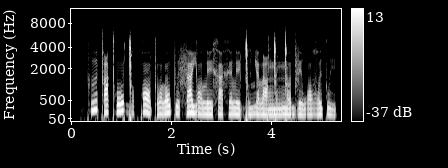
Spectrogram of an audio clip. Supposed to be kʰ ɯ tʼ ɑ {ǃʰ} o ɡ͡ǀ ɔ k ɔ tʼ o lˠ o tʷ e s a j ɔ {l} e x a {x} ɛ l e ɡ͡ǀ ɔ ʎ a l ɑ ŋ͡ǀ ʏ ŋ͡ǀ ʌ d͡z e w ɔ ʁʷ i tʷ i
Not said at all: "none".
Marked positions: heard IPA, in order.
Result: kʰ, l, x

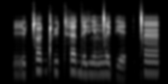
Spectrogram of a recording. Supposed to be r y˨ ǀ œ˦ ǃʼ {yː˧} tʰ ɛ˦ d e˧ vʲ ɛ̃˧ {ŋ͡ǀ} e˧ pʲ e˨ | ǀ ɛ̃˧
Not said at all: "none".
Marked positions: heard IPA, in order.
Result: y˧, ŋ͡ǀ

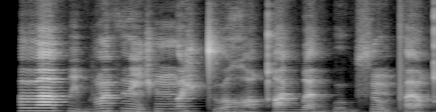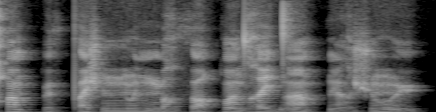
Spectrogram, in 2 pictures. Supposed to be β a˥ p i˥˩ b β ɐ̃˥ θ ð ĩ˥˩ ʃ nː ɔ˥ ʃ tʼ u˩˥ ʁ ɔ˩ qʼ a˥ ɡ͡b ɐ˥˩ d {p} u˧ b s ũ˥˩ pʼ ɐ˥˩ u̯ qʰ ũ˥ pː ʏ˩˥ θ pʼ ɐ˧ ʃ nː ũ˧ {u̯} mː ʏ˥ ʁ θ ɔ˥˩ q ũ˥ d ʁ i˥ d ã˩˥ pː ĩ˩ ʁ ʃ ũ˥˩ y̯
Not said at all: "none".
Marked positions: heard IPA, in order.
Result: p, i̯

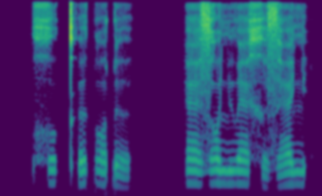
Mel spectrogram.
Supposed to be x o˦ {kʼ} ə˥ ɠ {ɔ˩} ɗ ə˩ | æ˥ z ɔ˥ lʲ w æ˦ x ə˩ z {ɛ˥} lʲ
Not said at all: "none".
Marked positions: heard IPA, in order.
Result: kʼ, ɔ˦, æ˥

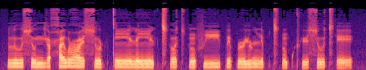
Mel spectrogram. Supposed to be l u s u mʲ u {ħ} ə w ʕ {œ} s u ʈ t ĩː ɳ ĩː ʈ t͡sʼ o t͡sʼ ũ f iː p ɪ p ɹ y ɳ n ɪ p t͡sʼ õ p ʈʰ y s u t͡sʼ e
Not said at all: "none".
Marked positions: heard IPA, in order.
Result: ħ, ø

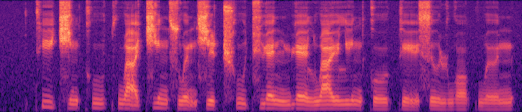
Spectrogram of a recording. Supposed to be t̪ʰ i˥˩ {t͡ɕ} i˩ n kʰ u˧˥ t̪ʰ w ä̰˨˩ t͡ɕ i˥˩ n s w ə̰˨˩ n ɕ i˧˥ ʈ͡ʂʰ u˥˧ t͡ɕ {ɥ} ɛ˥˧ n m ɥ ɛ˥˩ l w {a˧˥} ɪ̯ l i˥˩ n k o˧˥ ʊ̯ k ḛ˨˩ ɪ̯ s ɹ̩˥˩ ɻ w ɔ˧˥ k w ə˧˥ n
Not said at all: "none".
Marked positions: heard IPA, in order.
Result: t͡ɕ, ɥ, a˥

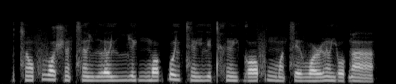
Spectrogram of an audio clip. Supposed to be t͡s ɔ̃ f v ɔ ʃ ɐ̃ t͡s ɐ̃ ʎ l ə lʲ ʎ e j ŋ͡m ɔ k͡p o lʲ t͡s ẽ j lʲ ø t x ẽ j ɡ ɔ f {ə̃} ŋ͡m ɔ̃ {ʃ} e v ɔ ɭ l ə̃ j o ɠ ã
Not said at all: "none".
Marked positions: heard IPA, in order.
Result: ə, t͡s

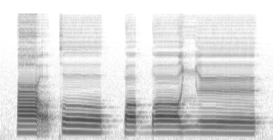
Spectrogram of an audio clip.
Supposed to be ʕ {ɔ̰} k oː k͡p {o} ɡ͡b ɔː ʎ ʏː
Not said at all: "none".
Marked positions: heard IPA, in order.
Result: ɔ̰, ɔ

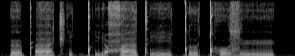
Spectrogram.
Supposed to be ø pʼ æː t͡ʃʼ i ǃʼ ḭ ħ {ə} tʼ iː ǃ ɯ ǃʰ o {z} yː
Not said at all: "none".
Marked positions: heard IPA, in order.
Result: æ, z

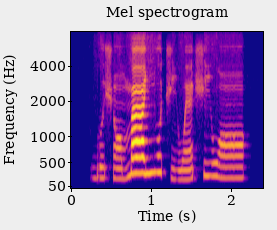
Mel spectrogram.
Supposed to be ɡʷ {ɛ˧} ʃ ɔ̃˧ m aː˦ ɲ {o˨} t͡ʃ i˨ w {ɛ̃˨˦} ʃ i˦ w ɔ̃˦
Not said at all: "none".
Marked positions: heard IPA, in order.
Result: ɨ˧, o˦, ɛ̃˨˦

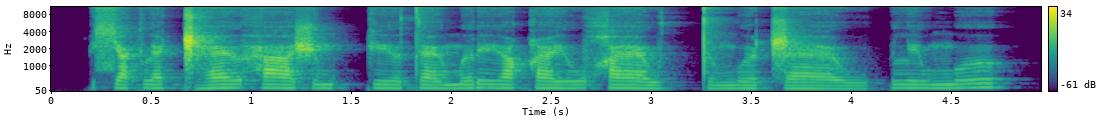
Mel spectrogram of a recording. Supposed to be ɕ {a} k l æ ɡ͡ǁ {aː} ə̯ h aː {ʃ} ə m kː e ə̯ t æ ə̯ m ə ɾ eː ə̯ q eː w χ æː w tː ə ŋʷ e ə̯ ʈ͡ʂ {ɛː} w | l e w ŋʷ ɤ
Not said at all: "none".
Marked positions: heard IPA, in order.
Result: a, æː, ʃ, æː

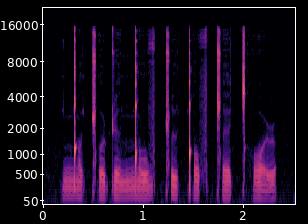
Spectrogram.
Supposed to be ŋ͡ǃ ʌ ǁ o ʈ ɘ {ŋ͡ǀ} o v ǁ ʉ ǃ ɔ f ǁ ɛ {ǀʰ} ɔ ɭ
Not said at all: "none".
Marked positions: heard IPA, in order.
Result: ŋ͡ǃ, ǀʰ

